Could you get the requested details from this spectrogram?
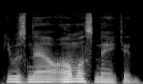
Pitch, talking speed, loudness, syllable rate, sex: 110 Hz, 210 wpm, -16 LUFS, 5.3 syllables/s, male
